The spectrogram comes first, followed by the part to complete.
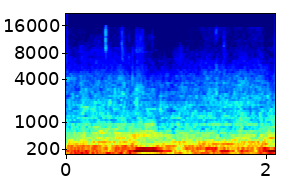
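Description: Several rear-wheel-drive dirt rod race cars' engines revving hard as they slide past close by, the engine notes shifting in pitch.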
